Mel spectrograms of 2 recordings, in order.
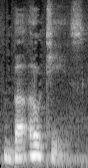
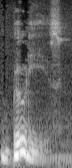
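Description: First: It is pronounced unlike the word 'booties'. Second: It is pronounced like the word 'booties'. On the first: The speaker calls it right. "but it's Bootes" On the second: The speaker calls it wrong. "you'd want to pronounce it Booties"

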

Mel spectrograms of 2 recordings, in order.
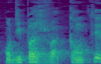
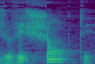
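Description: First: The verb starts with a hard k sound. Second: The verb starts with a soft sh sound. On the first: This is the local patois form. "On dit pas je vais canter" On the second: This is the standard French form. "on dit je vais chanter"

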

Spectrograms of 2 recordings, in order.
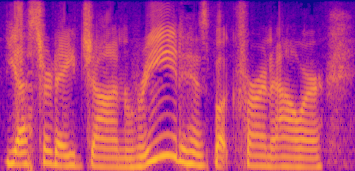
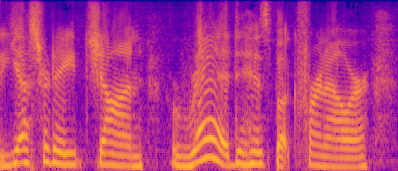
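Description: First: The word 'read' is pronounced like 'reed'. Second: The word 'read' is pronounced like 'red'. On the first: The word is misread as present tense. The speaker calls it wrong. "you would mark read incorrect" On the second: The word is read correctly as past tense. The speaker calls it right. "that's considered correct"

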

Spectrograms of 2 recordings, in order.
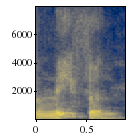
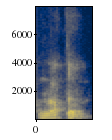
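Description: First: The middle consonant is an f sound. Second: The middle consonant is a plain t sound. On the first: Listeners understand it but find it odd. "Se você falar Nathan com F" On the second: This is how Portuguese speakers say it. "em português a gente fala Nathan"

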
